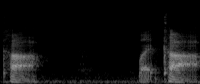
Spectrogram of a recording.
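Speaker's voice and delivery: Boston accent, car said as ka, r dropped. Showing how the Northeast drops the R: Boston accent. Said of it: "like Boston?".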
